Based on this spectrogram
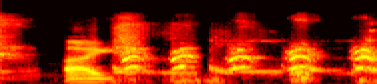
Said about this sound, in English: Why is there a dog? Because I'm doing this in Army Chris's backyard, and Athena thought I was being aggressive.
